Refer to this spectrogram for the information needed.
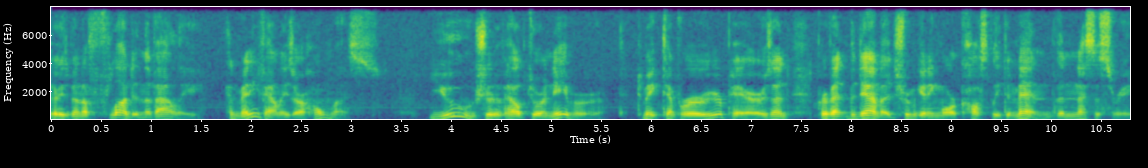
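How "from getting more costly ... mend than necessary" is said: ordinary delivery, nothing marked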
